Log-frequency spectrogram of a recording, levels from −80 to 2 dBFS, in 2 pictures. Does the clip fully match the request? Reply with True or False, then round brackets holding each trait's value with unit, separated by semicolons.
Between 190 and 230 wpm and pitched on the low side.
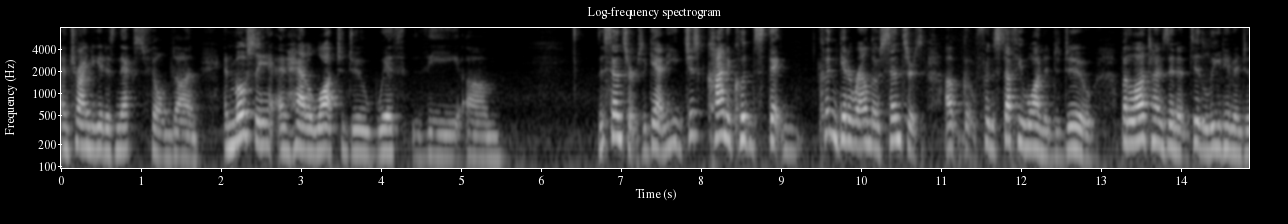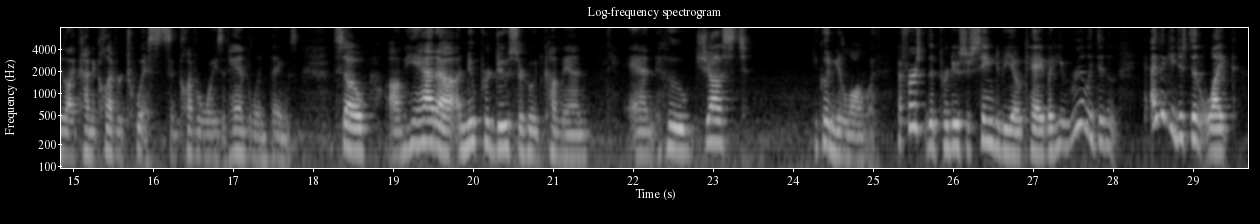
False (205 wpm; 175 Hz)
